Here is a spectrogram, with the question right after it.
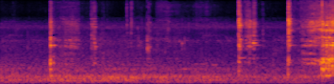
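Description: A cooking pot is lifted off a stove on a rooftop, with scattered metallic clinks and scrapes of pot and utensil, a few sharp taps and a louder clatter near the end, over faint outdoor background.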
